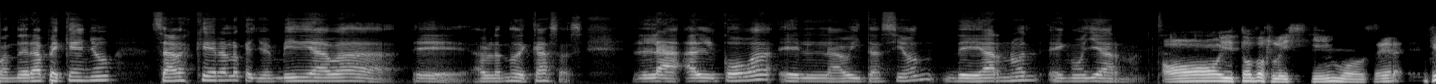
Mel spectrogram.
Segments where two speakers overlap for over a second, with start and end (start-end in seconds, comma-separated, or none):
none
